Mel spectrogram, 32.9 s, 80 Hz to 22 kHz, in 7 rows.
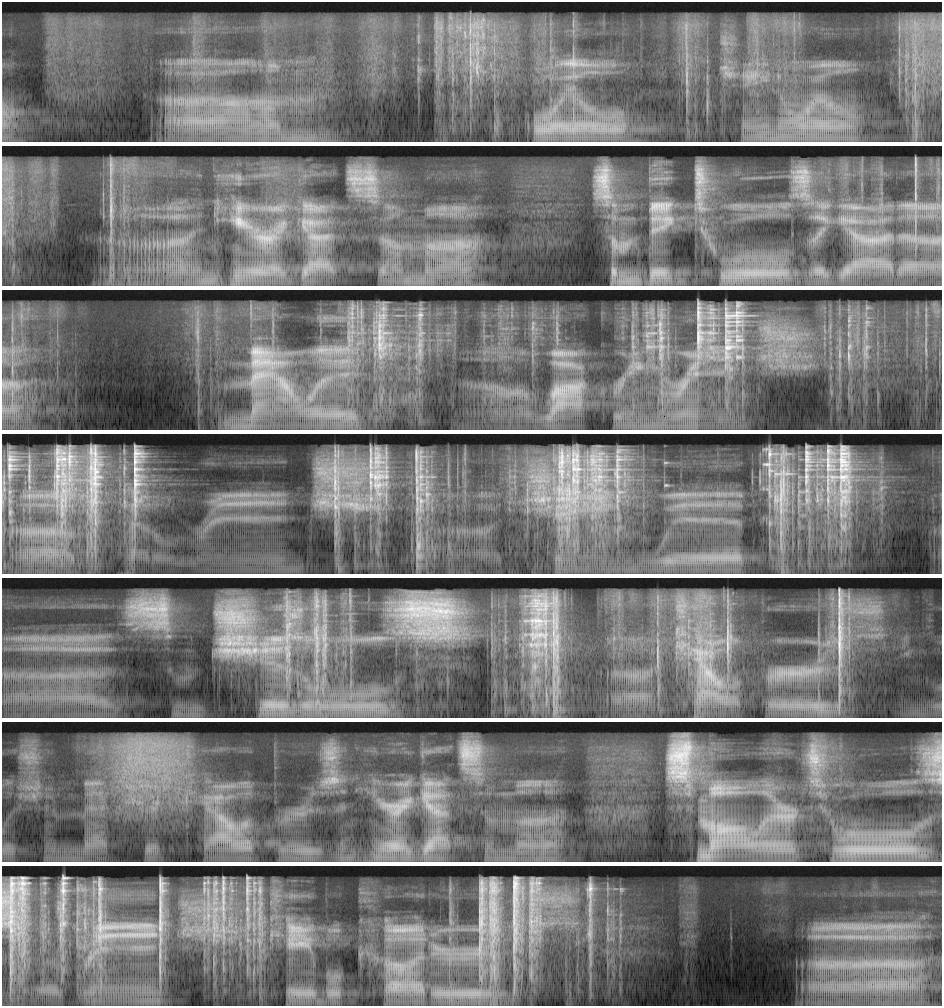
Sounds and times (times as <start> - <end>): Speech: 0.8 - 1.8, 2.6 - 4.4, 5.2 - 9.8, 10.5 - 13.5, 14.2 - 18.0, 18.8 - 21.2, 21.8 - 31.2, 32.2 - 32.9
Tools: 11.1 - 14.9, 15.7 - 18.7, 21.2 - 23.1, 28.2 - 29.7.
